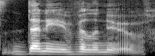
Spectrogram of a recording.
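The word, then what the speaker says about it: Denis Villeneuve: is wrong but uh I believe it's Denny villanu ah yes because it's French and it's spelled Dennis villanua right but they don't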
